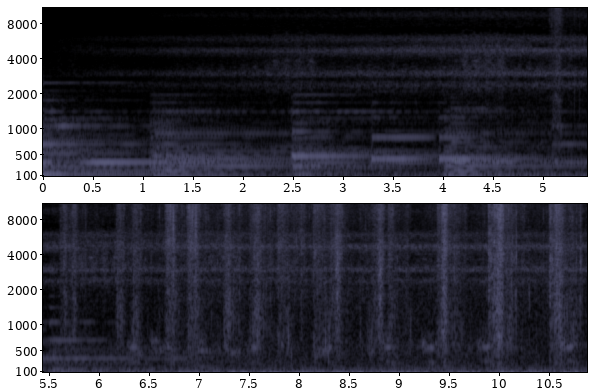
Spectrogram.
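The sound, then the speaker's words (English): Sustained, somber organ-like music gives way to a steady run of footsteps crunching along at a walking pace through a cemetery in the dark at night without a torch, the chords lingering faintly beneath the steps. “Why must we snake our way through the cemetery without a torch?”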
